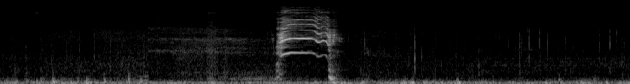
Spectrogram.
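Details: Friesian horse neighing while meeting a new companion horse, Bjarni meeting Spidey; one loud, high whinny of about half a second, with a steady upper tone, over a background of shuffling hooves and low rumble.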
